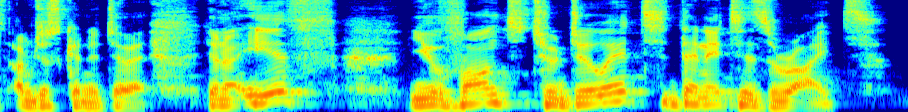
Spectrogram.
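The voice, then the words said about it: Terrible put-on German accent. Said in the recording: “this is my terrible German accent right now”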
